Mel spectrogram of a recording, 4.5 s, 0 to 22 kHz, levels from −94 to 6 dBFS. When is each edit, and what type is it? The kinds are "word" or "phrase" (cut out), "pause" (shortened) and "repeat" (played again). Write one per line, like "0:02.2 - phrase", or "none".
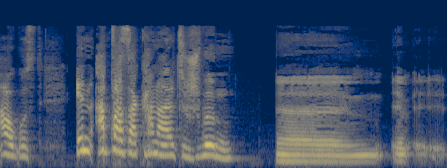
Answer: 0:00.9 - word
